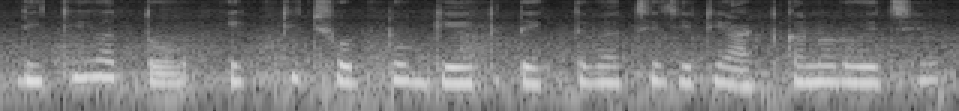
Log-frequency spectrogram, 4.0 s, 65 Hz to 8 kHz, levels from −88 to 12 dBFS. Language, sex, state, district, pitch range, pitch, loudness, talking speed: Bengali, female, West Bengal, Alipurduar, 225-250 Hz, 235 Hz, -14 LUFS, 135 wpm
